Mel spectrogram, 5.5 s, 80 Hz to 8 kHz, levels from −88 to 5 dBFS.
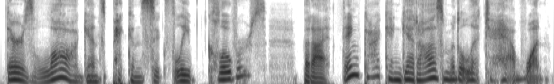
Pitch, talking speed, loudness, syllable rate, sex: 190 Hz, 225 wpm, -18 LUFS, 5.7 syllables/s, female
